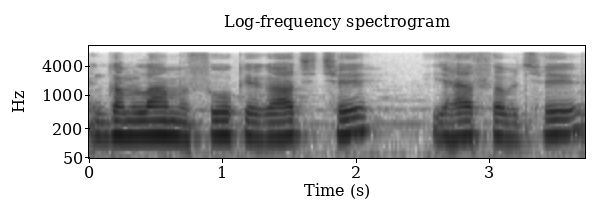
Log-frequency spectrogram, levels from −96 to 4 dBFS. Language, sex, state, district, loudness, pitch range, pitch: Maithili, male, Bihar, Supaul, -16 LUFS, 135-150 Hz, 145 Hz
